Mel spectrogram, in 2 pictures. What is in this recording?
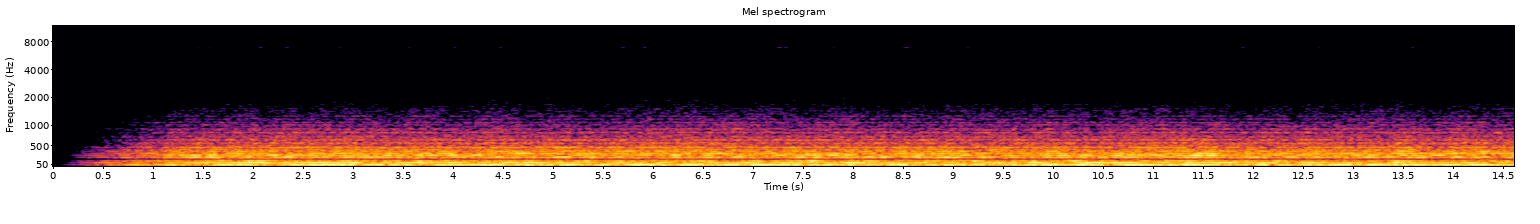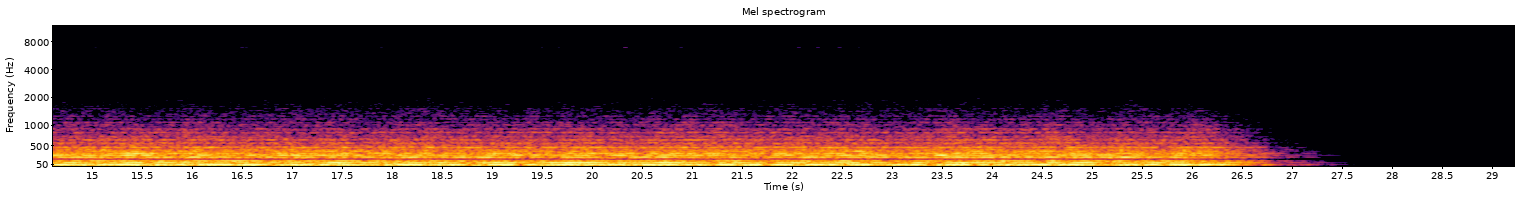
EngineRoomPipeNoise1 FixFilt Env
This one fades in and out, has a fixed tonal and filter structure. It's low-pass filtered noise with multiple complex delays with feedback that have a harsh but stereo-correlated effect forming a soundscape with the impression of metal, pipes (large tubes), and perhaps the engines of some fictional vessel. Created with an AnalogBox circuit (AnalogBox 2.41alpha) that I put together.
